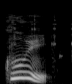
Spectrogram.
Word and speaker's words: 굴: 약간 발음이 귤처럼 들리긴 했는데, 굴이죠? 예, 예.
